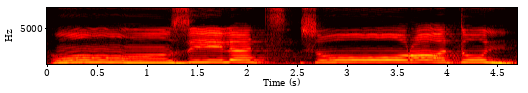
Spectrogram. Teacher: Ada sedikit angin untuk huruf ta, sifat hurufnya hamas sikit sahaja, jangan banyak.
